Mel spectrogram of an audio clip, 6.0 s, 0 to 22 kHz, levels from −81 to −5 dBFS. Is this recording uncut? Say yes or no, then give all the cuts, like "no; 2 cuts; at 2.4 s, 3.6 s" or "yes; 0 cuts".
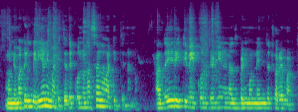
yes; 0 cuts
